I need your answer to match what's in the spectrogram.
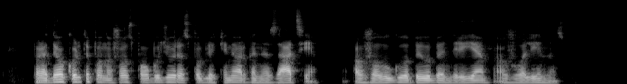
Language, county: Lithuanian, Marijampolė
